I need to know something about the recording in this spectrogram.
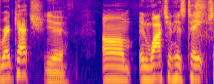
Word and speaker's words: Redkach: Redkach?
